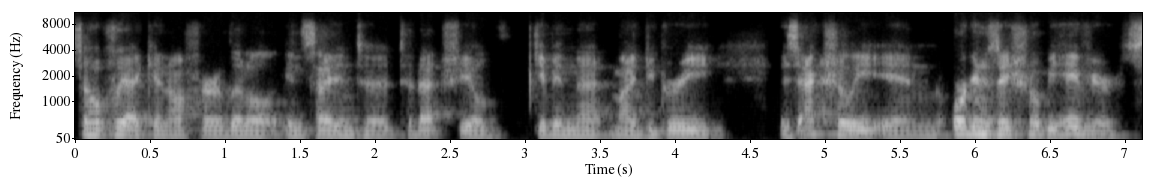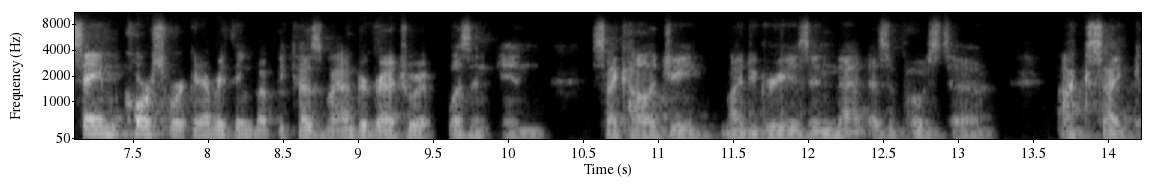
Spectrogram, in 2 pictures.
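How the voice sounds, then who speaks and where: A man with an American accent talks at a fairly quick pace in a medium pitch. His intonation is fairly even, in an unremarkable speaking voice. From United States. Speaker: occupational psychology researcher and consultant. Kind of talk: panel talk about career path.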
